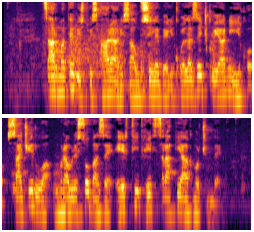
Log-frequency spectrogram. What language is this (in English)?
Georgian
